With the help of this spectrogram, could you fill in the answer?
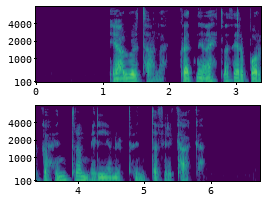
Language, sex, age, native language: Icelandic, male, 30-39, Icelandic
